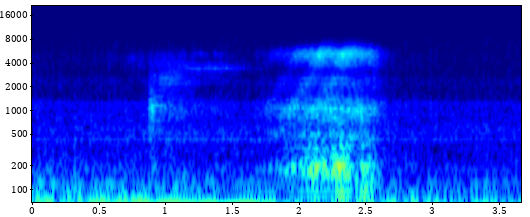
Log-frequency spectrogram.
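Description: Video game sound effects burst from a television speaker.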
